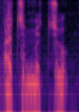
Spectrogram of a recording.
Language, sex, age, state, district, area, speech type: Kannada, male, 30-45, Karnataka, Udupi, rural, spontaneous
